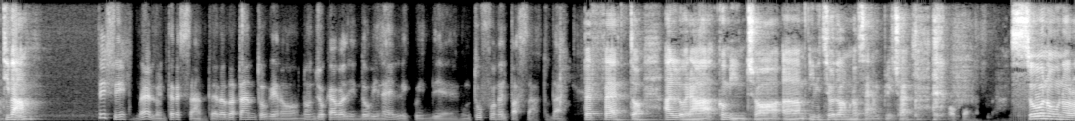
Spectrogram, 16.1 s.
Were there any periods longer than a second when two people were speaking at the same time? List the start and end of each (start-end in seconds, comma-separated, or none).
none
